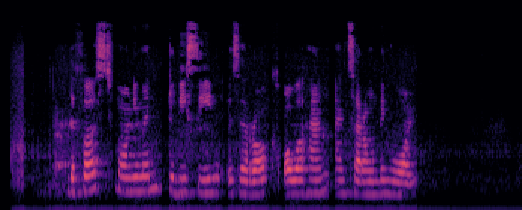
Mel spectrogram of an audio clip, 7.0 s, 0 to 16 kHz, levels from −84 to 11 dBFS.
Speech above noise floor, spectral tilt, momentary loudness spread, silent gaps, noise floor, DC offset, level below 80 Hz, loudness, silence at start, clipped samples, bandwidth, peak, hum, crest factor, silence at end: 39 dB; -0.5 dB/octave; 12 LU; none; -72 dBFS; under 0.1%; -88 dBFS; -33 LUFS; 0.15 s; under 0.1%; 11.5 kHz; -16 dBFS; none; 18 dB; 1.4 s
